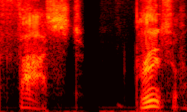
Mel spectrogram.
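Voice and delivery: breathy, whispered put-on British accent. Suggesting how a game call should sound, in a British accent. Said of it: "you need like the British accent".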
